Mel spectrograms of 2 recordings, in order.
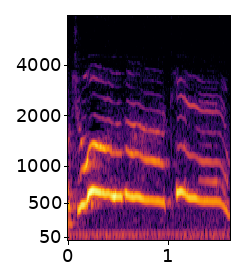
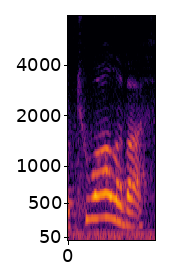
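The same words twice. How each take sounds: First: Very high, loud group chant; shouted team cheer. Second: Said in the usual way. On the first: Shown as a demonstration. Showing viewers the cast's warm-up cheer, shouted high. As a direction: yell it like a huddle rallying cry. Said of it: "for our warm-up, we put our hand in a circle and go". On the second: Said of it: "raise our glasses and go".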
